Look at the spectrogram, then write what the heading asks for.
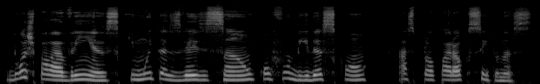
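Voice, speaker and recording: A middle-aged woman teacher with a Brazilian accent delivers an online grammar lesson. Her voice carries a noticeable gravelly fry, and she explains each point slowly, spelling out letters one by one. The close recording is dry, with no room sound. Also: medium pitch, darkish tone, no room sound. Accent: Brazilian Portuguese. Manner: slow, careful explanation, spelling out letters and examples.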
